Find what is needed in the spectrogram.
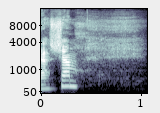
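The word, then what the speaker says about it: אשם: El sacrificio por la culpa es el asham. Y usted lo puede encontrar en la concordancia Strong con el número 817. Es una palabra hebrea que se pronuncia asham.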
